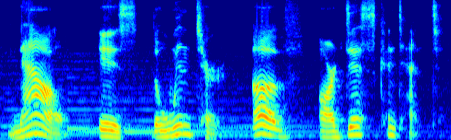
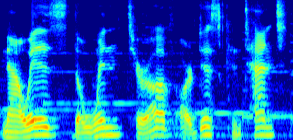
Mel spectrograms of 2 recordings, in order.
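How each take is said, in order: First: The first word carries the strong stress. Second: The second word carries the strong stress. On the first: The key word is emphasized. The speaker calls it right. "you put the stress on now" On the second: It follows the regular meter. The speaker calls it wrong. "rather than"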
